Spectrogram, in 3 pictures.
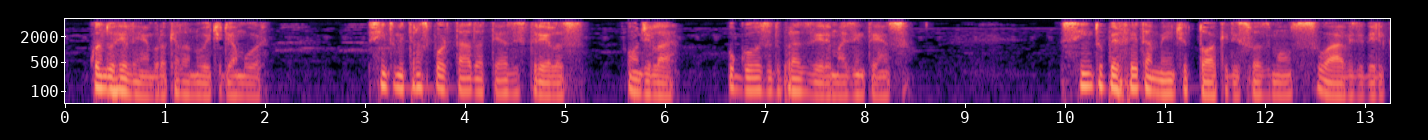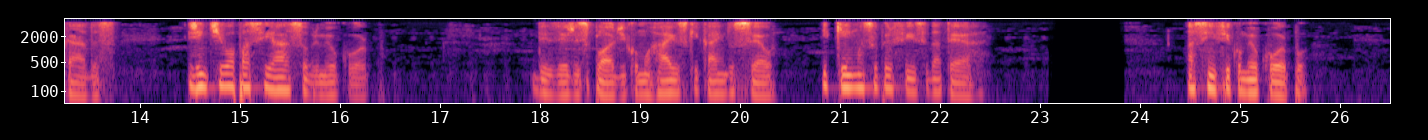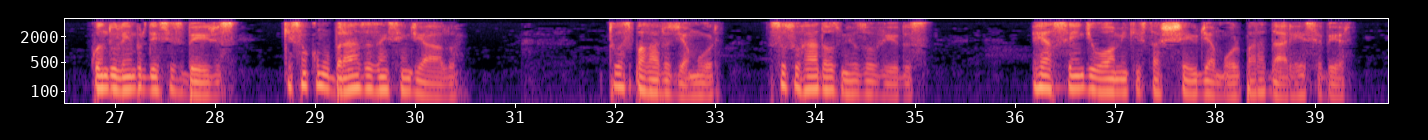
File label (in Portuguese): Erótica Leve Masculino, Só Voz; Telemensagens; Telemensagens 2017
